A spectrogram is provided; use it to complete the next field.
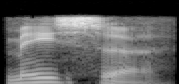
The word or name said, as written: mesa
